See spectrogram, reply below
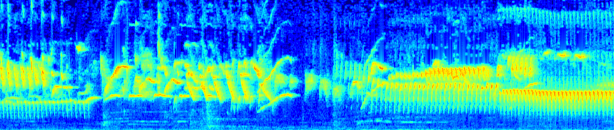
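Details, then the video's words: Canary kept in a cage in Baghdad, Iraq, delivering bright sweeping chirps in quick series, a brief quieter pause, then a sustained, steadily pulsing high trill that grows louder toward the end. "تغريد كناري"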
